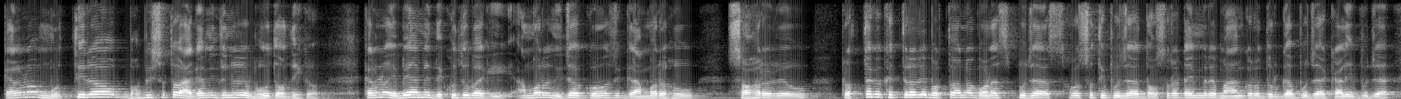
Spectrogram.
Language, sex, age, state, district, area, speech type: Odia, male, 18-30, Odisha, Dhenkanal, rural, spontaneous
